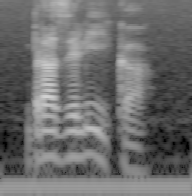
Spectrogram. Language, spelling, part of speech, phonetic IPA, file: Polish, Brazylijka, noun, [ˌbrazɨˈlʲijka], Pl-Brazylijka.ogg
